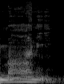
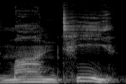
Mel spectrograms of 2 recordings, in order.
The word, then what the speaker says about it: Monte: pronounce my name properly they call me Mani my name is Monte every time I respond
